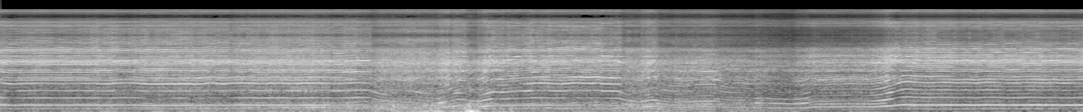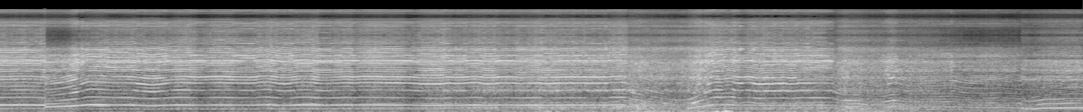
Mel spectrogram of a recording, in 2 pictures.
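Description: Snowmobile engine running at high revs under the rider, steady for long stretches. Its pitch falls and climbs back several times as the throttle is eased and reopened: about a third of the way in, around halfway, and again near the end.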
